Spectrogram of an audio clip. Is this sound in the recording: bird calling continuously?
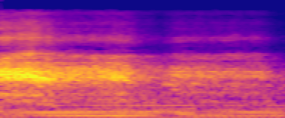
yes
